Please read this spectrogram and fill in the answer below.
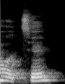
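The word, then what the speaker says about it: حاء: এই অক্ষরটা হা এর উচ্চারণে কোন আওয়াজ নেই। এটা এক ধরনের নীরব নিঃশ্বাসের মত শব্দ। মাখরাজ গলার মাঝখান গলার মাঝখান উচ্চারণ খুব হালকা। হ বাংলা হ টুট। টুট বা জিহবা কিছু নড়ে না। টুট বা জিহবা কিছু নড়বে না। যেমন হা এরকম একটা শব্দ হবে আর কি গলাটা একদম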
